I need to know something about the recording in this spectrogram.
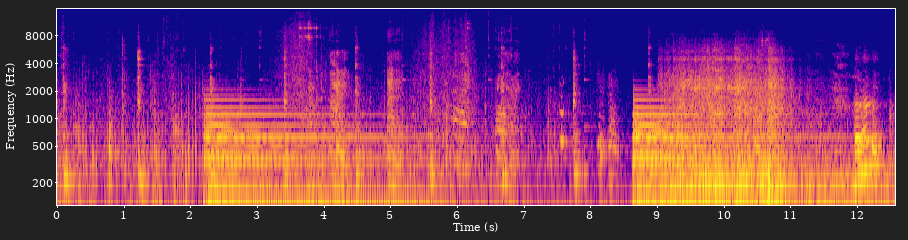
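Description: Film score under the arm-wrestling scene: a sustained chord enters suddenly about two seconds in and fades, then a louder, fuller passage starts abruptly about nine seconds in. Scattered short knocks run through the quieter parts.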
